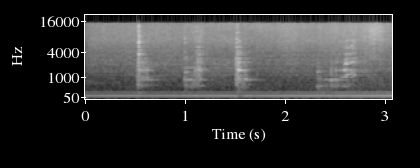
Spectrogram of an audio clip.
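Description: Cremini mushrooms sauté in coconut oil in a pan, giving a soft continuous sizzle. Four or five distinct scraping stirs sound close, and a steady low hum from the stove or a fan runs underneath.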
